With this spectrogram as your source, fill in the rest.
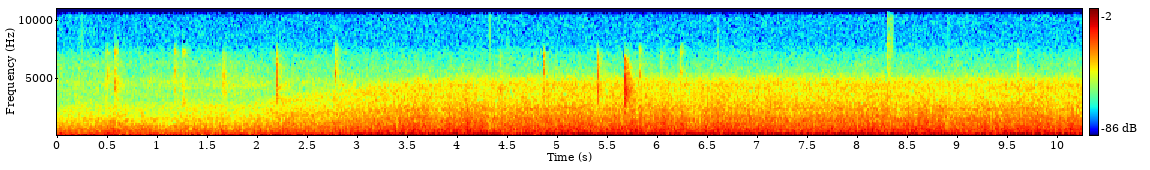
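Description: Small thrusters hiss in short bursts.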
